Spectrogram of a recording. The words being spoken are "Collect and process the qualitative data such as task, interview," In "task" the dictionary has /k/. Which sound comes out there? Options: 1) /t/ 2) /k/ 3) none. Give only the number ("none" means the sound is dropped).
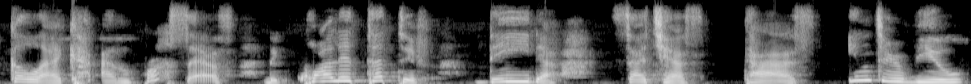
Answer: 3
